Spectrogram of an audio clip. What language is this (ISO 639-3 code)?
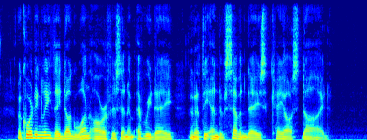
eng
